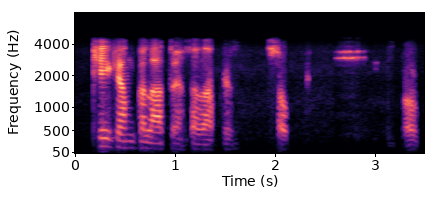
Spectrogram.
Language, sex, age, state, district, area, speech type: Urdu, male, 30-45, Uttar Pradesh, Gautam Buddha Nagar, urban, conversation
